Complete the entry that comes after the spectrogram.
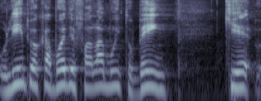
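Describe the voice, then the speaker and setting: Here a man with an unremarkable speaking voice talks at a moderate pace with ordinary pitch variation. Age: 60s. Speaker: obstetrician. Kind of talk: lecture. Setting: stage with audience.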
